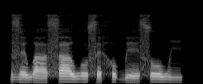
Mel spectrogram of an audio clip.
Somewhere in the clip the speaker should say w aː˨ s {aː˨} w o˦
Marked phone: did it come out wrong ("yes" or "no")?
yes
